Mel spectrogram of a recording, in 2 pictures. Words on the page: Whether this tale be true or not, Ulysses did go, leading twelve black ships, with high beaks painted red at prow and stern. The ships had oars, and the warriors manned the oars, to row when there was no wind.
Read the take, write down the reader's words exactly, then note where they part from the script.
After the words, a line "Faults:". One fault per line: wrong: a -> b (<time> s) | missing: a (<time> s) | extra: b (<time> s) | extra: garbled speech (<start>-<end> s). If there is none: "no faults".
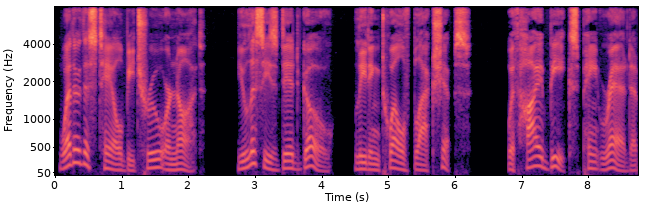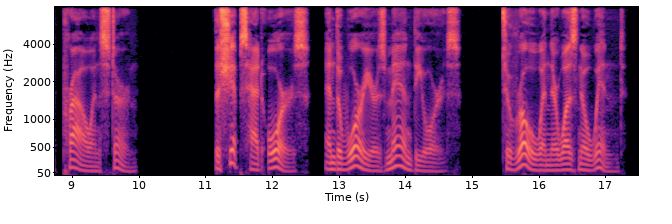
Whether this tale be true or not, Ulysses did go, leading twelve black ships, with high beaks paint red at prow and stern. The ships had oars, and the warriors manned the oars, to row when there was no wind.
Faults:
wrong: painted -> paint (7.8 s)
